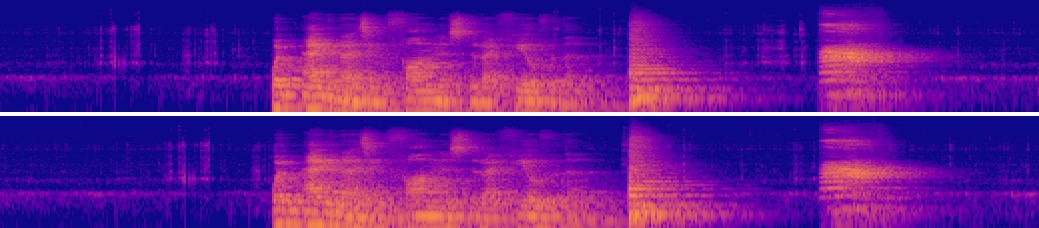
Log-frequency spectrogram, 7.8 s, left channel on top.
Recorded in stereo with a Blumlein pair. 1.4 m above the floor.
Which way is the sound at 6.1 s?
35° left.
